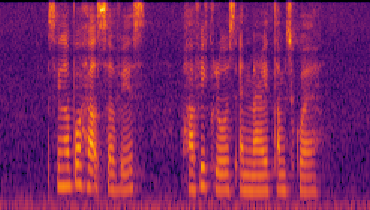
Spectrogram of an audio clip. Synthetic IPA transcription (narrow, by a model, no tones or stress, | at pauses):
sĩŋapɔɦɛlt̪səvishavikʰlosɛ̃nmaɹitãmskwɛ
